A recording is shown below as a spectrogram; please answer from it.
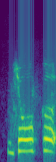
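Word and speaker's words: joke: इट्स नॉट a very common ऐसे rhyme, but जोक इज a good example silent ई का, right.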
